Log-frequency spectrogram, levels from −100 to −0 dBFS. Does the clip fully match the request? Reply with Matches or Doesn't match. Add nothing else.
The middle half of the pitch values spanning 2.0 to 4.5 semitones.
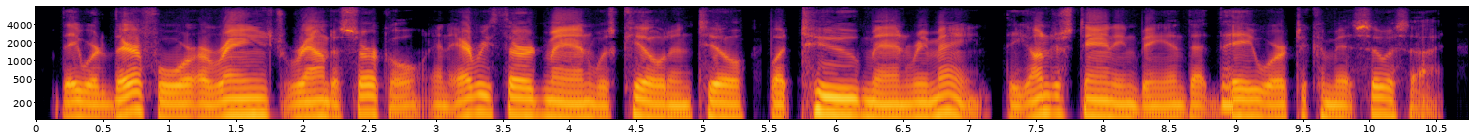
Matches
